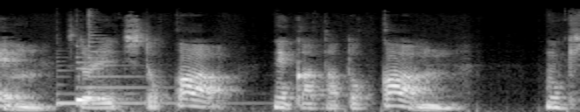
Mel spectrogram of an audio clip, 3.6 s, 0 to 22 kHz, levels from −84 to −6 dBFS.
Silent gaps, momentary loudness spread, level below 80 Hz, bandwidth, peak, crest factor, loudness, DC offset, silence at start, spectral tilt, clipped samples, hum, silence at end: none; 9 LU; -46 dBFS; 15.5 kHz; -2 dBFS; 16 dB; -17 LUFS; under 0.1%; 0 s; -5.5 dB/octave; under 0.1%; none; 0 s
